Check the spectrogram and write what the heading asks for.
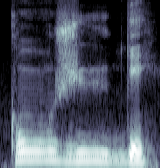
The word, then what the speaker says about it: conjugué: Okay, second possibility here, you've got this accent aigu, so remember this accent aigu is pronounced a, okay, and so you get the word conjugué, conjugué, okay.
